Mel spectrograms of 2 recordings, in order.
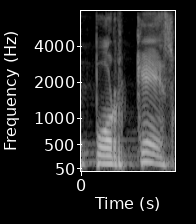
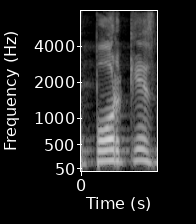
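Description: First: "porqués" stressed on the last syllable, QUÉS; stress on final E. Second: "porques" stressed on POR; stress on first syllable. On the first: Preacher ruling out the other word, "porqués" stressed on QUÉS. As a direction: land the accent on the E of "porqués". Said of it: "con acento en la E". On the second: Preacher clarifying which word he means, "porques" stressed on POR. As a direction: say "porques" with the accent up front, on POR. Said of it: "cuando hablo de porques, no estoy hablando de porqués con acento". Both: Shown as a demonstration.

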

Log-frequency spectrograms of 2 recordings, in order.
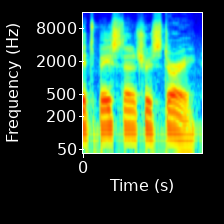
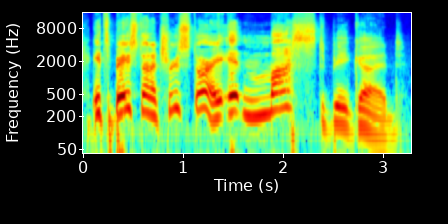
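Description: First: Said in the usual way. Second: High, loud, over-eager mimicry; hammed-up naive conviction, pitched way up; mock excitement. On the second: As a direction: gush it like a gullible fan, drawing out the ending. Mimics people's gullible reaction to taglines.

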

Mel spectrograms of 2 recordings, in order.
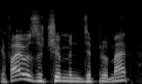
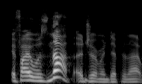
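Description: First: Said in the usual way. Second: "not" punched louder to correct it; stress on NOT. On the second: Retold or imitated. Recapper correcting the German diplomat line, "not" firmly stressed. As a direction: hit the word "not" hard.

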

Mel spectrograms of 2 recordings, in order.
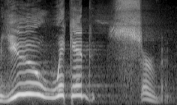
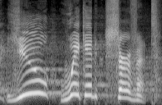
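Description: First: Very slow, softer, grave rebuke; stern master. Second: Very slow, stretched verdict; preacher repeating the feared rebuke; dreaded verdict. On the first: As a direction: pronounce judgment slowly. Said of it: "his master summoned him and said". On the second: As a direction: drag out each word as a warning. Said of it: "I don't wanna hear". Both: Acted.

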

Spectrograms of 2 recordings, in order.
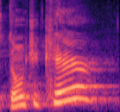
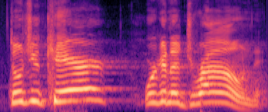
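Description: First: Higher, rising panicked question; panicked plea. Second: Higher and louder desperate cry; frantic plea. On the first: Disciples waking Jesus in the storm, higher panicked plea. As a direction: plead in fear over the storm. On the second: Disciples begging Jesus as the boat floods, louder frantic cry. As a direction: cry out like you're sinking. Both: Retold or imitated.

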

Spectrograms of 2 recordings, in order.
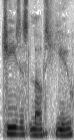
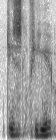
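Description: First: Said in the usual way. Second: "you" underlined, softly leaned on with a rise; stress on you. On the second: Shown as a demonstration. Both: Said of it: "and I underline it".

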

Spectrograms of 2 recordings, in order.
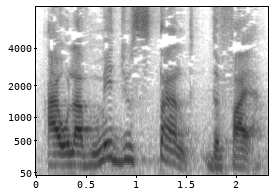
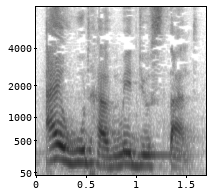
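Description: First: Said in the usual way. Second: "I" hit hardest, the rest slow and even; slow, with the weight on "I"; stress on I. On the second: Shown as a demonstration. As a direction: lean on "I" in "I would have made you stand". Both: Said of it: "Emphasis is".

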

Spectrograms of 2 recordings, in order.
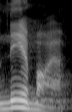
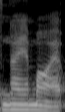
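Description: First: Nehemiah said with NEE at the start; alternative pronunciation. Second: Nehemiah said with NAY at the start; alternative pronunciation. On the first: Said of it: "I'm not sure what it is". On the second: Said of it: "I'm gonna go with Nehemiah 'cause I'm not sure". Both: Shown as a demonstration.

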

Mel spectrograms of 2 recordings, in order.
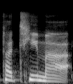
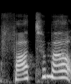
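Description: First: "Fatima" said fa-TEE-ma; "Fatima" with a long, stressed TEE; stress on second syllable. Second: "Fatima" said FA-ti-ma; "Fatima" with a stressed FA and light ending; stress on first syllable. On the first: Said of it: "what's the emphasis? It's on the second syllable?". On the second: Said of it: "what's the emphasis?". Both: Shown as a demonstration.

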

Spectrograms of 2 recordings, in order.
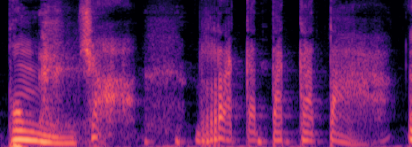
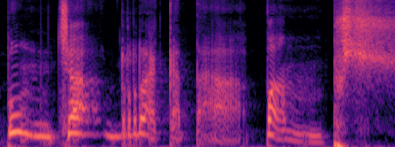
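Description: First: Mouth-made punch and gunfire sounds; vocal sound effects of a fight. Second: Much higher mouth-made punches and rattle; fight sound effects. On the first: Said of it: "este sonido lo incluimos". (efectos de sonido con la boca) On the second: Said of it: "puedes repetir de nuevo cómo es el sonido". (efectos de pelea más agudos) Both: Shown as a demonstration.

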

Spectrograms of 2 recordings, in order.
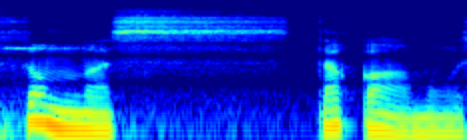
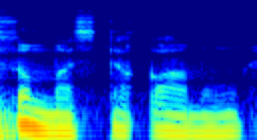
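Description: First: ثم استقاموا with a long hissed S in استقاموا; drawn-out S. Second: Said in the usual way. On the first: Shown as a demonstration. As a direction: let the S of استقاموا slip out and linger. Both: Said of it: "Let the simple slip of the tongue come out".

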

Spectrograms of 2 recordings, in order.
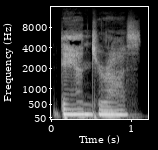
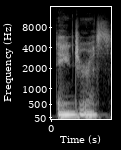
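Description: First: "Dan Geras" said slowly as two separate words, first name then surname. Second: "dangerous" run together as one word, said softly; pun reveal. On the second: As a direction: let "dangerous" land as one quiet word. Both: Shown as a demonstration. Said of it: "but get it?".

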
